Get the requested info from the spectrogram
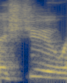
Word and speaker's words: Schuh: And my name is Shawna Schuh, and it's spelled S-H-A-W-N-A and S-C-H-U-H.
